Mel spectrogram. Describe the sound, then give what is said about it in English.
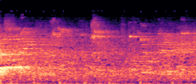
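A basketball is dribbled on a court during a game, making a quick, steady run of soft, low thumps. They are faint and sit under a constant wash of background noise. “Back out the dribble.”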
